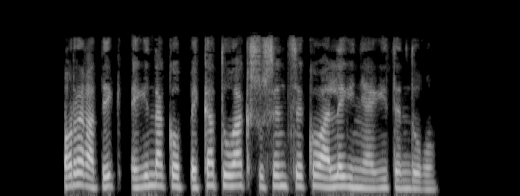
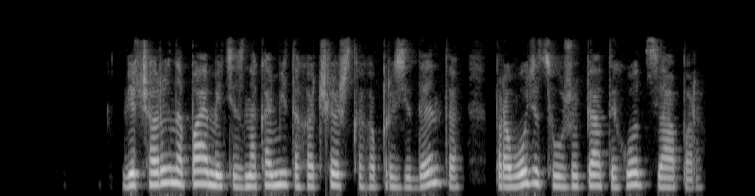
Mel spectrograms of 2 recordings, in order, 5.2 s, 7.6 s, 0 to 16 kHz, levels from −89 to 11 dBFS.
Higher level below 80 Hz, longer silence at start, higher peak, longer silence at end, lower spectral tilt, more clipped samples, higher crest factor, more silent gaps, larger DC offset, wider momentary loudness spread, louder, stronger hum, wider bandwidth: first, -58 dBFS vs -64 dBFS; second, 0.65 s vs 1.25 s; about the same, -2 dBFS vs -4 dBFS; first, 0.85 s vs 0.55 s; about the same, -5.5 dB/octave vs -6 dB/octave; neither; about the same, 16 dB vs 18 dB; about the same, 1.22-1.30 s vs 4.86-4.95 s; neither; second, 6 LU vs 14 LU; about the same, -18 LUFS vs -20 LUFS; neither; about the same, 8.2 kHz vs 7.8 kHz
